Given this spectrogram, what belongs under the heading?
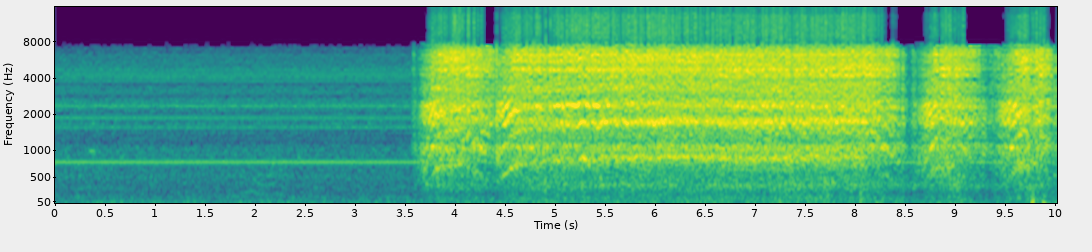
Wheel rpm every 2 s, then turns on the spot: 0, 0, 140, 230, 100.
none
